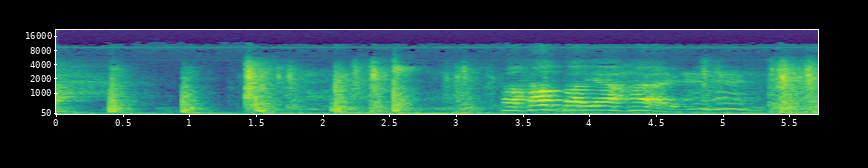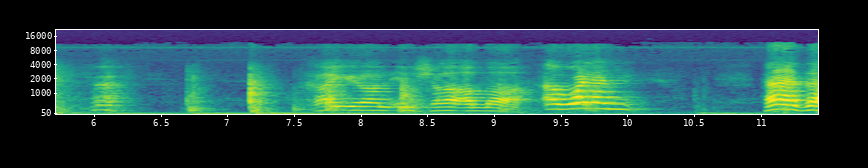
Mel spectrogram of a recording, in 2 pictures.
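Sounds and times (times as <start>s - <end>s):
door being opened for a visitor in an Arabic audio drama: 0.4s - 3.4s, 4.9s - 8.7s
speech: 3.4s - 6.3s, 7.7s - 10.2s, 11.0s - 11.4s.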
